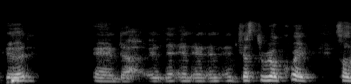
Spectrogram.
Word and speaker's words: Goode: I said, "Goody?" And I said, "Well, the E is silent."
